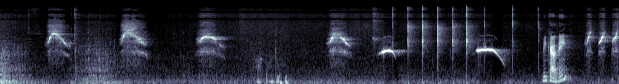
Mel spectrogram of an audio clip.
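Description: A kitten meows repeatedly.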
